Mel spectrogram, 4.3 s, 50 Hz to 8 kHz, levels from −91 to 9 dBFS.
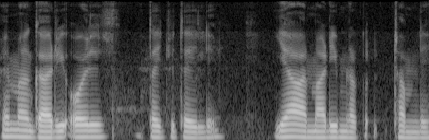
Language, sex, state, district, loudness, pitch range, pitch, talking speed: Wancho, male, Arunachal Pradesh, Longding, -18 LUFS, 120-130 Hz, 125 Hz, 155 wpm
